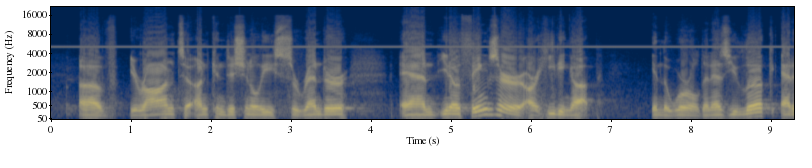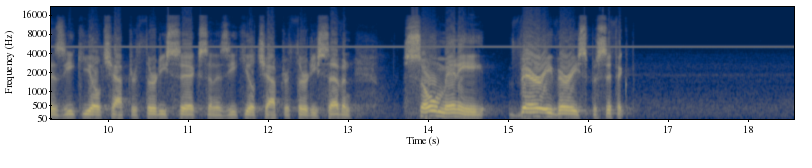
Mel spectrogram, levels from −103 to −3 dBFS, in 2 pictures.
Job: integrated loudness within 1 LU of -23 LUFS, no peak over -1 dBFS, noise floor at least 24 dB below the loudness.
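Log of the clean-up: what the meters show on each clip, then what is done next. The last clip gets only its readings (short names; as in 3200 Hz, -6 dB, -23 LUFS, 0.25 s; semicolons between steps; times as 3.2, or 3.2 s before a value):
clipped 1.0%; flat tops at -24.0 dBFS; steady tone 5100 Hz; tone level -52 dBFS; loudness -33.5 LUFS; peak -24.0 dBFS; loudness target -23.0 LUFS
-> clip repair -24 dBFS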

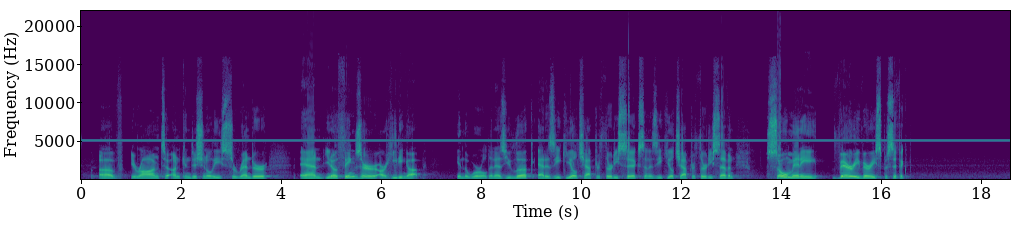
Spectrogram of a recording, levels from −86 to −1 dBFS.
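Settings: clipped 0.0%; steady tone 5100 Hz; tone level -52 dBFS
-> notch 5100 Hz, Q 30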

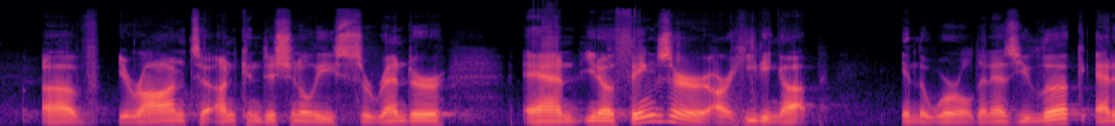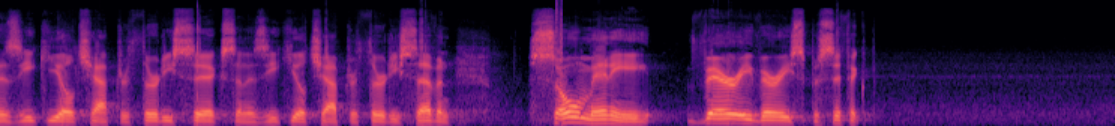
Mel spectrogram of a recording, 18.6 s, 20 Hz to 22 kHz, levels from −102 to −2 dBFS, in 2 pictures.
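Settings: steady tone none; loudness -32.5 LUFS; peak -15.0 dBFS; loudness target -23.0 LUFS
-> gain +9.5 dB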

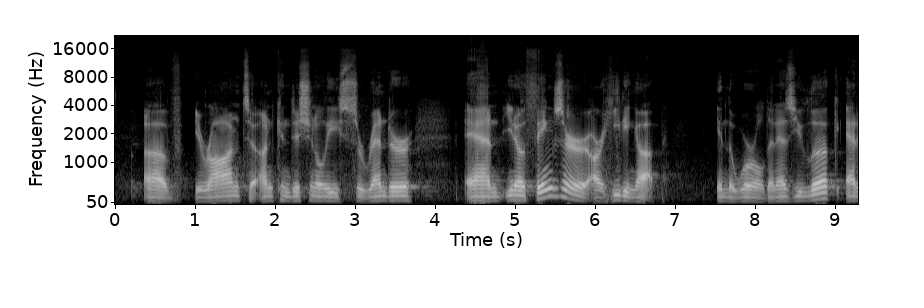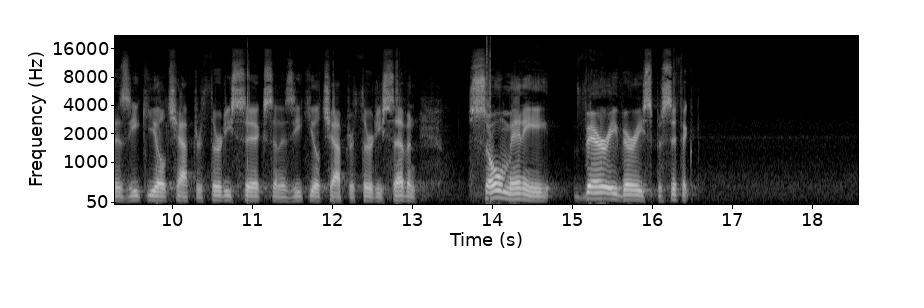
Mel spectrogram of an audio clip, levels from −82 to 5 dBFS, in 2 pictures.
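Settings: loudness -23.0 LUFS; peak -5.5 dBFS; noise floor -62 dBFS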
